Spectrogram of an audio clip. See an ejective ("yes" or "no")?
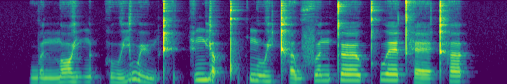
no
